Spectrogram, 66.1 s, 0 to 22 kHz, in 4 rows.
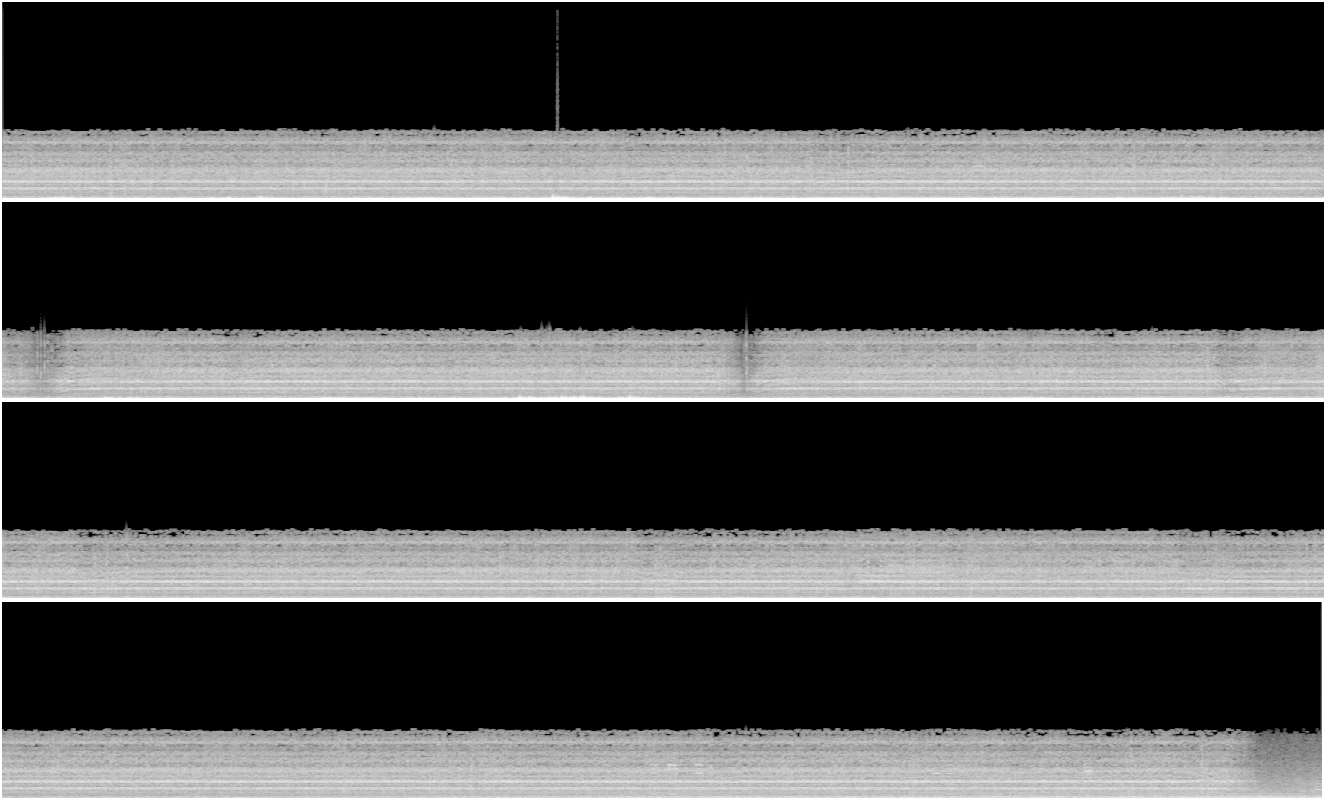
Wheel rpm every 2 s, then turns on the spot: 160, 160, 160, 160, 160, 160, 160, 160, 110, 160, 160, 160, 140, 140, 160, 160, 150, 160, 160, 160, 160, 160, 160, 160, 160, 160, 160, 160, 160, 160, 160, 160, 80.
none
